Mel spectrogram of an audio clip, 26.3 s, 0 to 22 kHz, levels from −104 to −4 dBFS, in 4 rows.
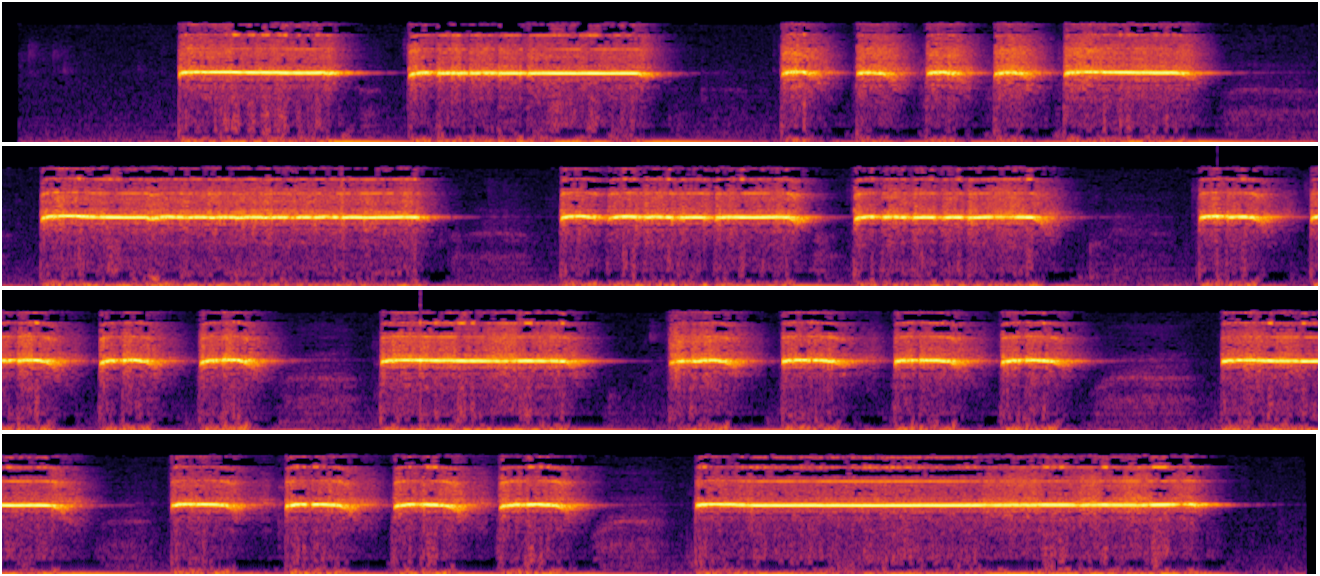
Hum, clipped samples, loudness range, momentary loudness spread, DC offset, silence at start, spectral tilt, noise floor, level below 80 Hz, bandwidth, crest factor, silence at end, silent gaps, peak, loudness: none; under 0.1%; 5 LU; 9 LU; under 0.1%; 0.9 s; 4 dB/octave; -63 dBFS; -50 dBFS; 11.5 kHz; 10 dB; 0.5 s; none; 0 dBFS; -7 LUFS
